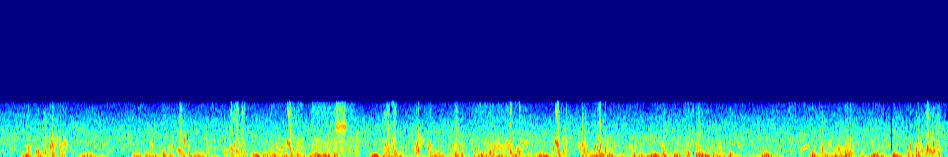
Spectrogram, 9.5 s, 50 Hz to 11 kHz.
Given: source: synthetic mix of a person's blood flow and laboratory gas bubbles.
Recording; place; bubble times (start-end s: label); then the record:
Doppler ultrasound of blood flow; precordium
0.25-0.70 s: bubbles
1.59-1.94 s: bubbles
2.00-2.11 s: bubbles
2.21-2.49 s: bubbles
2.65-3.05 s: bubbles
3.10-3.55 s: bubbles
3.81-4.06 s: bubbles
4.12-4.47 s: bubbles
4.50-5.31 s: bubbles
5.50-5.70 s: bubbles
5.75-6.18 s: bubbles
6.27-6.46 s: bubbles
6.58-7.14 s: bubbles
7.26-7.42 s: bubbles
7.88-7.96 s: bubbles
7.99-8.27 s: bubbles
8.32-8.59 s: bubbles
8.71-8.85 s: bubbles
9.06-9.43 s: bubbles
From the record:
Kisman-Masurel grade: 343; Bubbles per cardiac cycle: rolling drumbeat, 9 or more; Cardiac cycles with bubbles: 100%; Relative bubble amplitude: loud (0.450 to 0.775); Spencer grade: 3 (all of the cardiac periods contain showers or single bubble signals, but not dominating or overriding the cardiac motion signals); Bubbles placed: only in the low amplitude regions of the cardiac cycle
